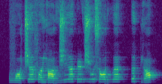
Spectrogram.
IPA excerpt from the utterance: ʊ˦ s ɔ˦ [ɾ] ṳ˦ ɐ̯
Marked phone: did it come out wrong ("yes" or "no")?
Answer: no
